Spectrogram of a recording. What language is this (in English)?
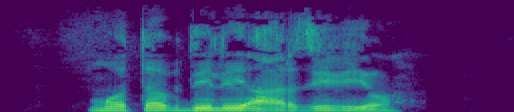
Yidgha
